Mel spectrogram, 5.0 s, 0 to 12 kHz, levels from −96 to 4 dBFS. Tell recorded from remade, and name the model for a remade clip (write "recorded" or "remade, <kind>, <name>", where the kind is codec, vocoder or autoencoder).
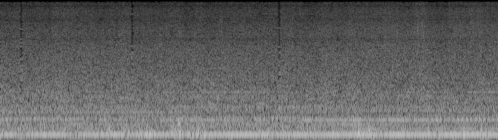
recorded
